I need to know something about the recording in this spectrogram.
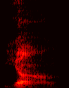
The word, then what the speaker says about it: Jung: I'm just going to fast forward a couple of millennia up to two people who we call Carl Jung and Carl Rogers. Carl Jung, it's spelled actually Jung, Jung, okay?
